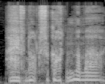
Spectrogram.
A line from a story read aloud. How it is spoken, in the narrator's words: she whispered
